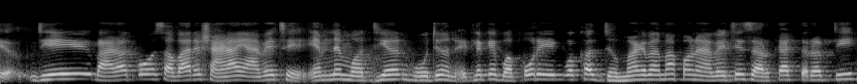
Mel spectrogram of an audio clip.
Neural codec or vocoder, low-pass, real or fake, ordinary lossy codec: codec, 16 kHz, 1 kbps, X-Codec, WavLM features, trained on Multilingual LibriSpeech; 7.2 kHz; fake; none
